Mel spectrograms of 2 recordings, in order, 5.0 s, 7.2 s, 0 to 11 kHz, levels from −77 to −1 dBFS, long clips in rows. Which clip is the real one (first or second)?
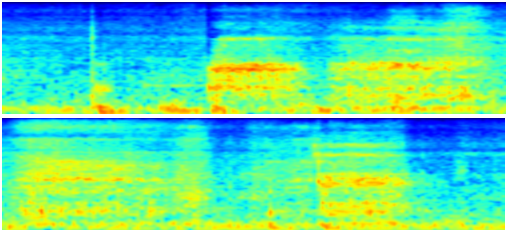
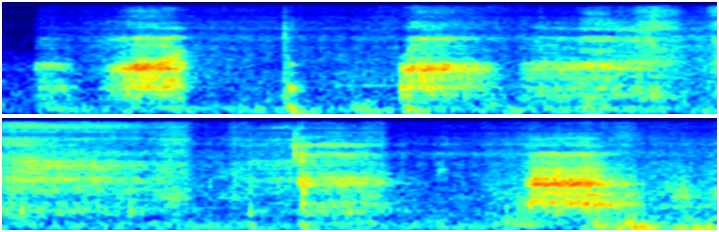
second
